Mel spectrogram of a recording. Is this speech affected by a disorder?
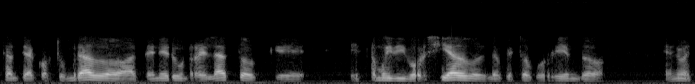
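No.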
